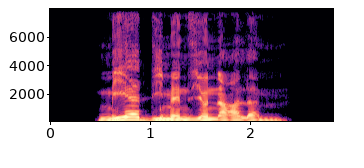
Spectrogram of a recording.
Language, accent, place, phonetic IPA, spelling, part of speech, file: German, Germany, Berlin, [ˈmeːɐ̯dimɛnzi̯oˌnaːləm], mehrdimensionalem, adjective, De-mehrdimensionalem.ogg
- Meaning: strong dative masculine/neuter singular of mehrdimensional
